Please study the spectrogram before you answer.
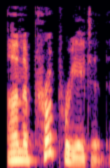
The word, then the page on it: unappropriated: British English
